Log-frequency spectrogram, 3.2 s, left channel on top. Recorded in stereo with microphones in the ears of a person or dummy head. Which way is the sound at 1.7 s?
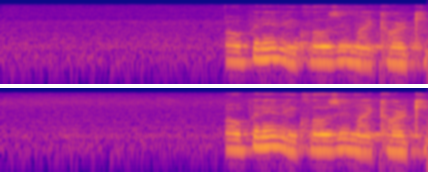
20° right (ahead or behind).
